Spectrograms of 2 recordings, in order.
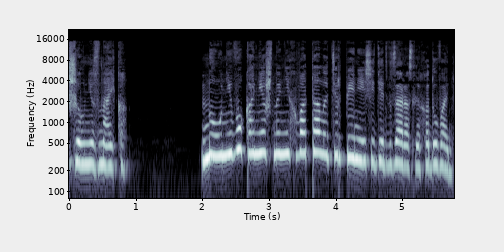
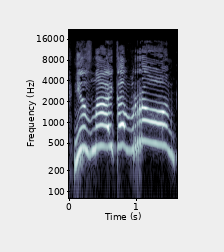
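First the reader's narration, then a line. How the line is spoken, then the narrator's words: Group shouting. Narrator (Russian): кричали они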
